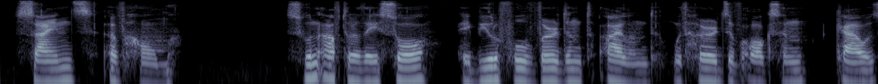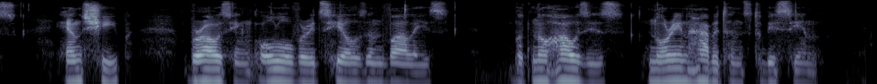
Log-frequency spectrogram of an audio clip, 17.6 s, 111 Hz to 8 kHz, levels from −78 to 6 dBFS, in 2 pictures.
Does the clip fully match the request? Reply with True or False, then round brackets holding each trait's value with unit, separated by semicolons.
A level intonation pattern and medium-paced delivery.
False (2.0 semitones; 115 wpm)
